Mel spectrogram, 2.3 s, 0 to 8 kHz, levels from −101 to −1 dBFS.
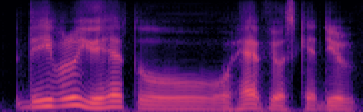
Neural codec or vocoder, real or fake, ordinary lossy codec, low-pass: codec, 16 kHz, about 1 kbps, DyCAST, with the encoder's durations; fake; none; none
